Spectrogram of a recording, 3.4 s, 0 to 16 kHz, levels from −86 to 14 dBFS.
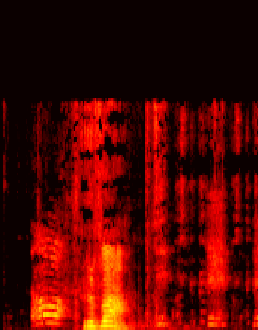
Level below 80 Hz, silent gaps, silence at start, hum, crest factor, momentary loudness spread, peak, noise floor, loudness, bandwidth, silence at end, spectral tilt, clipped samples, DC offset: -58 dBFS; none; 0.45 s; none; 20 dB; 24 LU; 0 dBFS; -49 dBFS; -18 LUFS; 11.5 kHz; 0 s; -4.5 dB/octave; under 0.1%; under 0.1%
